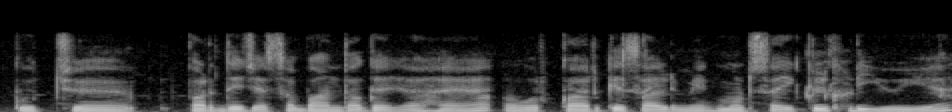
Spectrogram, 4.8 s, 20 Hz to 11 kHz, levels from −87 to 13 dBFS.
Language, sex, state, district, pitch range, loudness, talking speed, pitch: Hindi, female, Haryana, Rohtak, 170-180 Hz, -16 LUFS, 200 wpm, 175 Hz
